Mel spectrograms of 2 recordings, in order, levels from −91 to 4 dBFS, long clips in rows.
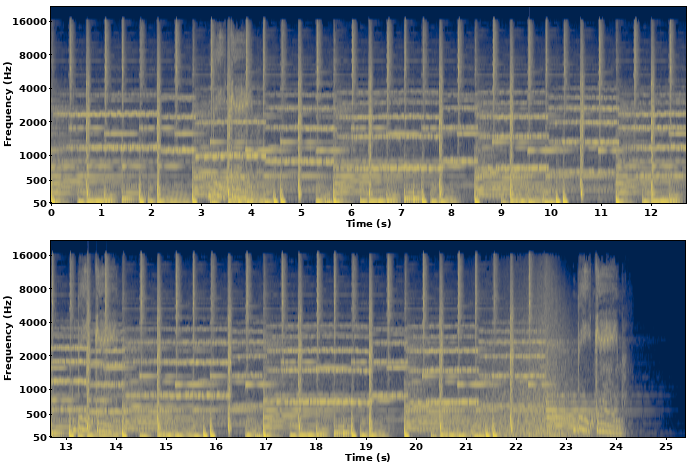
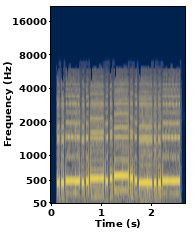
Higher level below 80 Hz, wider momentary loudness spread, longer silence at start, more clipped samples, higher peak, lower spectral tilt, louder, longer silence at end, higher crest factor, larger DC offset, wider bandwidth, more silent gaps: first, -16 dBFS vs -50 dBFS; first, 5 LU vs 1 LU; about the same, 0 s vs 0.1 s; neither; about the same, 0 dBFS vs 0 dBFS; about the same, -4.5 dB/octave vs -5 dB/octave; second, -14 LUFS vs -9 LUFS; first, 1.2 s vs 0.1 s; first, 14 dB vs 8 dB; neither; first, 17 kHz vs 6.2 kHz; neither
